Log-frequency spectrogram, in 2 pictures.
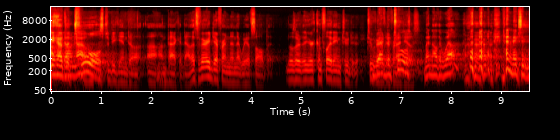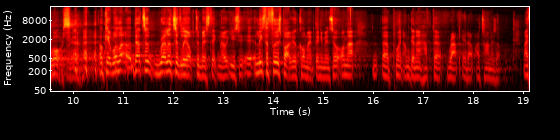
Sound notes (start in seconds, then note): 8.2 laughing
